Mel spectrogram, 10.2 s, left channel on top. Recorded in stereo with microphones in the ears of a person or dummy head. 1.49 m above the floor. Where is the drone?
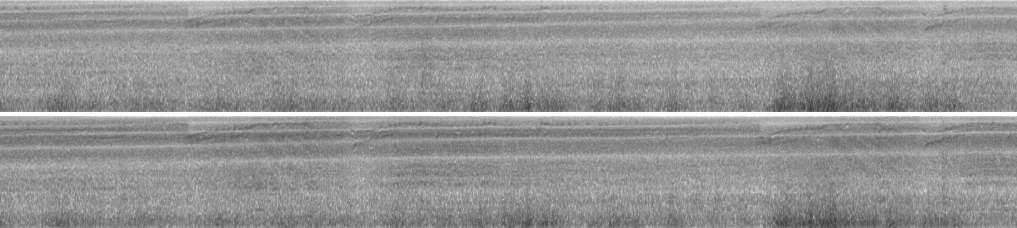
20° right (ahead or behind); by 10.2 s 25° right (ahead or behind).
